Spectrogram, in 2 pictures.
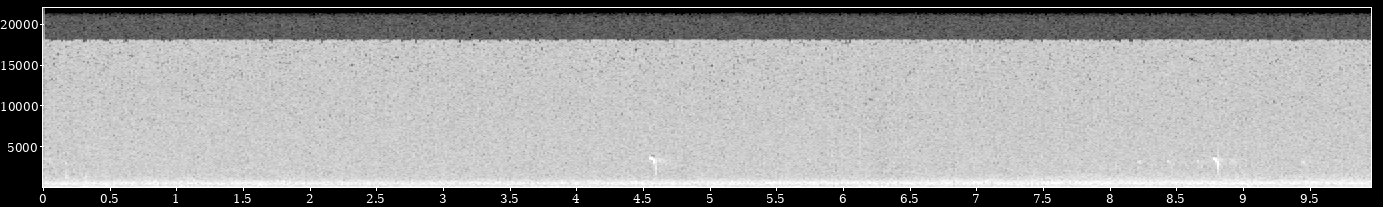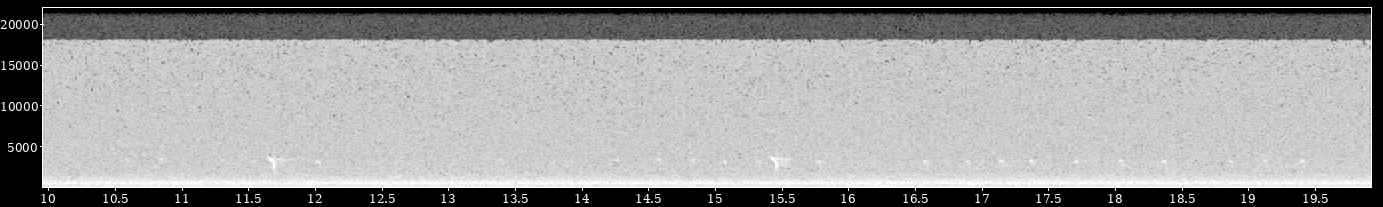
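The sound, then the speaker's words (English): Several short, high-pitched calls of wild birds coming down ring out a few seconds apart, each brief and sharp, over a constant hissing, rushing background noise. No one speaks. “These are the calls of the wild birds are coming down.”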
